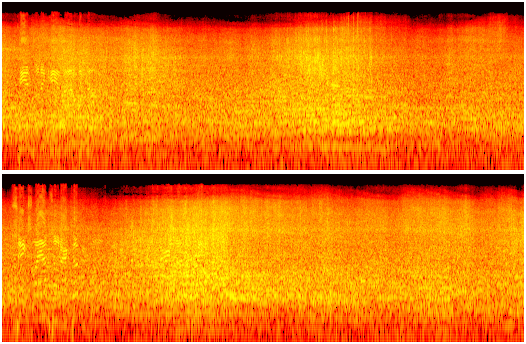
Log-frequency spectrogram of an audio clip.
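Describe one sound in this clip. Race car engines roar loudly as they speed around a track.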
